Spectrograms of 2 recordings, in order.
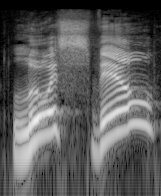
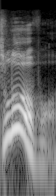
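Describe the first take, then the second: First: It is pronounced the way outsiders say it. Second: It is pronounced the way locals say it. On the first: The speaker calls it wrong. "Just sounds stupid" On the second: The speaker calls it right. "It's Louisville"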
